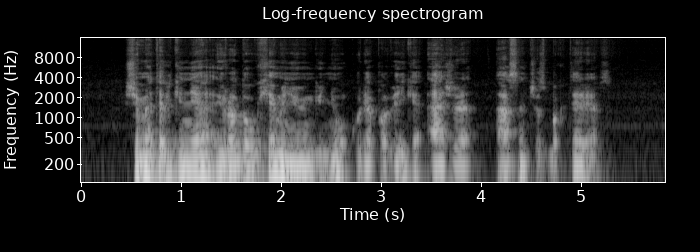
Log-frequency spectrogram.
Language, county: Lithuanian, Vilnius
